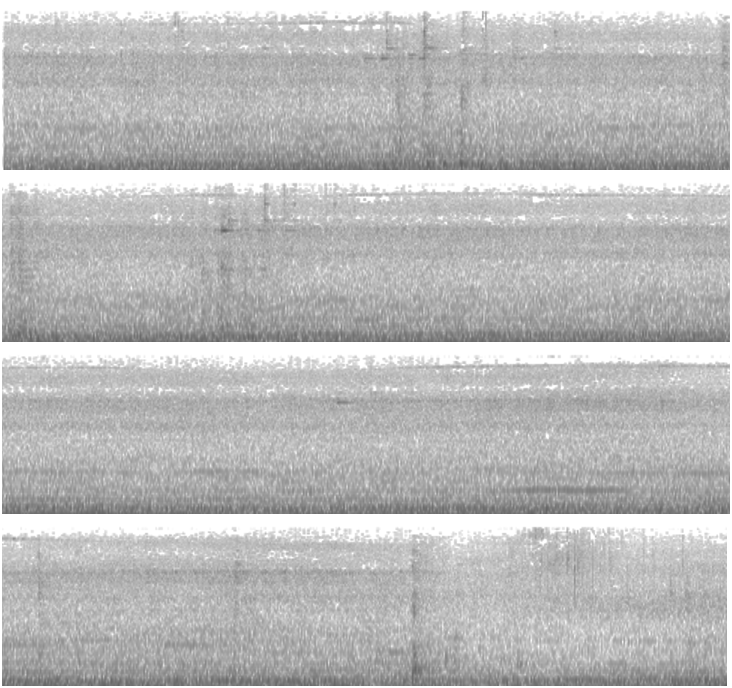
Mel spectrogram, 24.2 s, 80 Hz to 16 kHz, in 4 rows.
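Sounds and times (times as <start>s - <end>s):
excavators idling and driving at construction site: 0.0s - 24.2s.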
